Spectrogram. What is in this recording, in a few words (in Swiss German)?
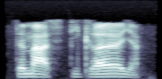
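"messtikraje", Bas Rhin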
